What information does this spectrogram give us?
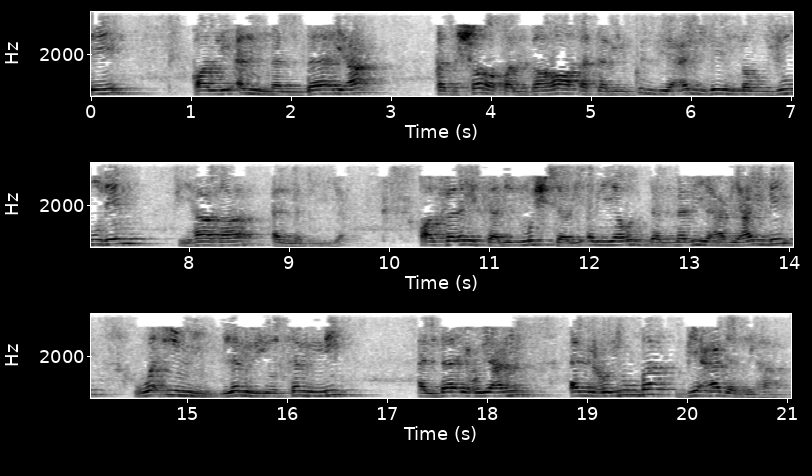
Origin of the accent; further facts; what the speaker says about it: Syria; عندنا في بلاد الشام في سوريا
